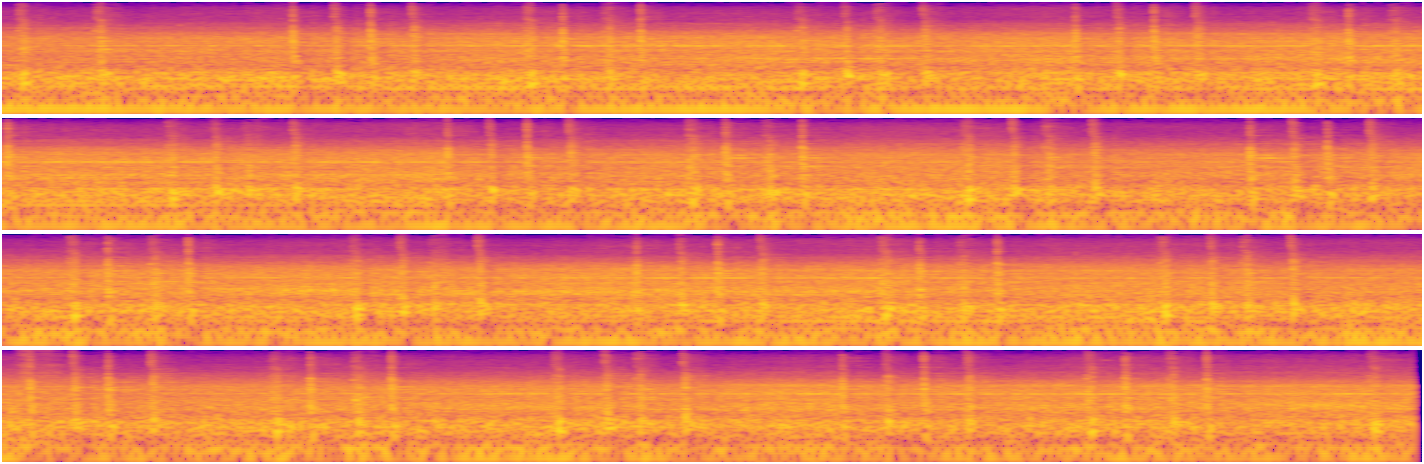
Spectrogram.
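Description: Passenger train rolling slowly past, its carriages giving a steady rumble with repeated short wheel clicks and a thin high whine that comes and goes.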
